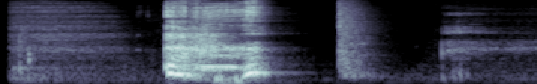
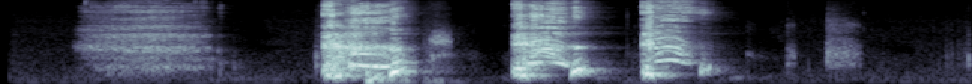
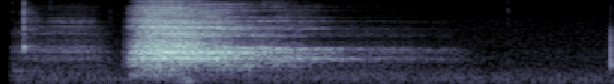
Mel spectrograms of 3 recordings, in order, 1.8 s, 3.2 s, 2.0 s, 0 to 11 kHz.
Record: {"cough_length": "1.8 s", "cough_amplitude": 30951, "cough_signal_mean_std_ratio": 0.36, "three_cough_length": "3.2 s", "three_cough_amplitude": 30306, "three_cough_signal_mean_std_ratio": 0.41, "exhalation_length": "2.0 s", "exhalation_amplitude": 15251, "exhalation_signal_mean_std_ratio": 0.4, "survey_phase": "beta (2021-08-13 to 2022-03-07)", "age": "45-64", "gender": "Female", "wearing_mask": "No", "symptom_none": true, "smoker_status": "Never smoked", "respiratory_condition_asthma": false, "respiratory_condition_other": false, "recruitment_source": "REACT", "submission_delay": "1 day", "covid_test_result": "Negative", "covid_test_method": "RT-qPCR", "influenza_a_test_result": "Unknown/Void", "influenza_b_test_result": "Unknown/Void"}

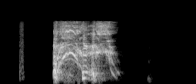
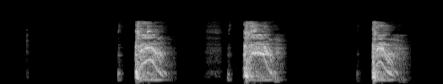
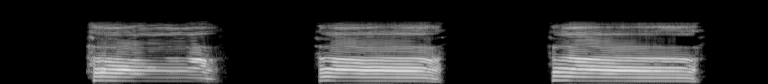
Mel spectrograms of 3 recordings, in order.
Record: {"cough_length": "2.0 s", "cough_amplitude": 32181, "cough_signal_mean_std_ratio": 0.49, "three_cough_length": "4.4 s", "three_cough_amplitude": 31355, "three_cough_signal_mean_std_ratio": 0.37, "exhalation_length": "7.7 s", "exhalation_amplitude": 29814, "exhalation_signal_mean_std_ratio": 0.64, "survey_phase": "beta (2021-08-13 to 2022-03-07)", "age": "18-44", "gender": "Male", "wearing_mask": "No", "symptom_cough_any": true, "symptom_new_continuous_cough": true, "symptom_fatigue": true, "symptom_onset": "5 days", "smoker_status": "Never smoked", "respiratory_condition_asthma": false, "respiratory_condition_other": false, "recruitment_source": "Test and Trace", "submission_delay": "2 days", "covid_test_result": "Positive", "covid_test_method": "RT-qPCR", "covid_ct_value": 31.9, "covid_ct_gene": "ORF1ab gene"}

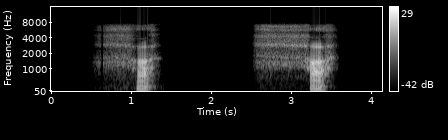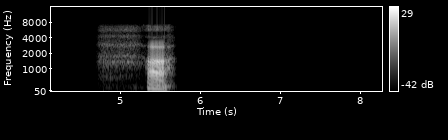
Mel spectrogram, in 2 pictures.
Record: {"exhalation_length": "8.3 s", "exhalation_amplitude": 28615, "exhalation_signal_mean_std_ratio": 0.26, "survey_phase": "beta (2021-08-13 to 2022-03-07)", "age": "65+", "gender": "Male", "wearing_mask": "No", "symptom_runny_or_blocked_nose": true, "symptom_abdominal_pain": true, "smoker_status": "Ex-smoker", "respiratory_condition_asthma": false, "respiratory_condition_other": false, "recruitment_source": "REACT", "submission_delay": "2 days", "covid_test_result": "Negative", "covid_test_method": "RT-qPCR"}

